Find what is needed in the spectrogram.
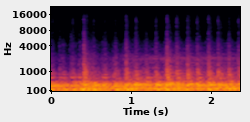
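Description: Japanese taiko drums played by an ensemble: a dense run of rapid stick strikes, several a second, over a continuous deep drum resonance.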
